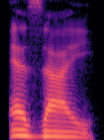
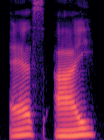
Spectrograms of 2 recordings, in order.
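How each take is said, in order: First: The final consonant links into the next vowel. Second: The two words are said separately.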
